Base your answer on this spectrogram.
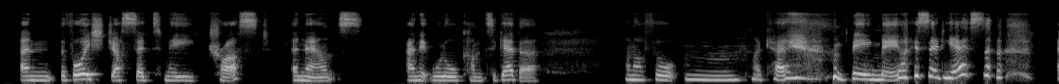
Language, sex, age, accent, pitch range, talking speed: English, female, 40-59, British, 180-220 Hz, 140 wpm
